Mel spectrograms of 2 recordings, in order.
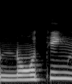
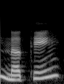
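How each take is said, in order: First: "nothing" as NO-thing, long O; "nothing" with the vowel of "go"; wrong pronunciation. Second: "nothing" as NUH-thing; "nothing" starting like "nut"; correct pronunciation. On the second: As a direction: say "nothing" with a short "uh" first vowel. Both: Shown as a demonstration. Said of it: "nothing नहीं".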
